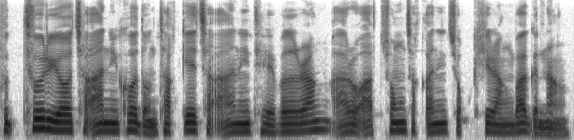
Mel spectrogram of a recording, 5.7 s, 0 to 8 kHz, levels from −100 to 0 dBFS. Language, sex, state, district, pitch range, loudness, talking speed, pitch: Garo, male, Meghalaya, West Garo Hills, 110-130 Hz, -17 LUFS, 95 wpm, 120 Hz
